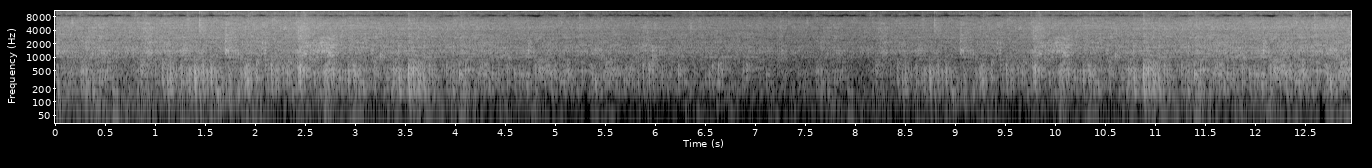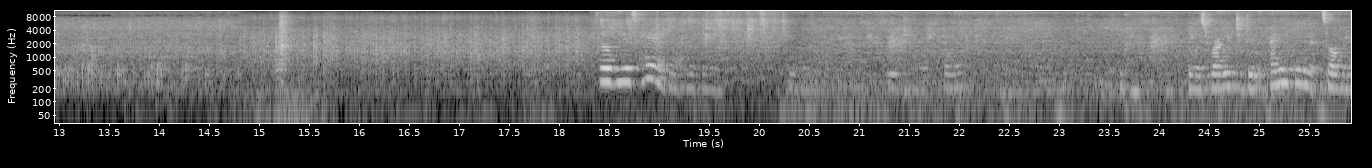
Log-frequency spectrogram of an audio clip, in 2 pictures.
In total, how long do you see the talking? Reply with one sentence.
You can hear the talking for 5 seconds altogether.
